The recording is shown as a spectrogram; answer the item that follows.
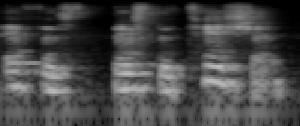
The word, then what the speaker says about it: esthetician: A friend of mine, Carol O'Malley, lives in Charlotte, North Carolina, and she's an esthetician. Did I pronounce that correctly?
